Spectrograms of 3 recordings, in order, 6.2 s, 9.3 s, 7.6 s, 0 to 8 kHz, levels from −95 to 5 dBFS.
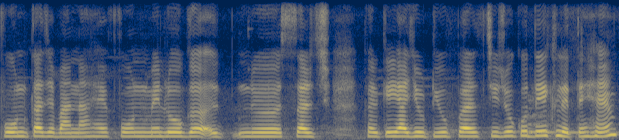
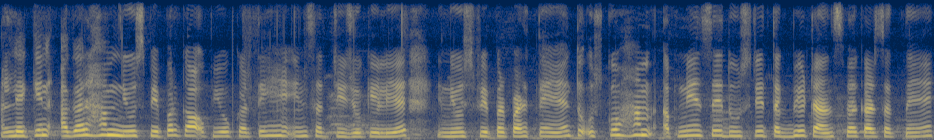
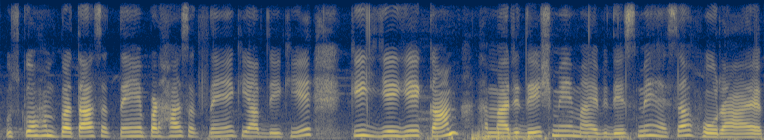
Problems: none marked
